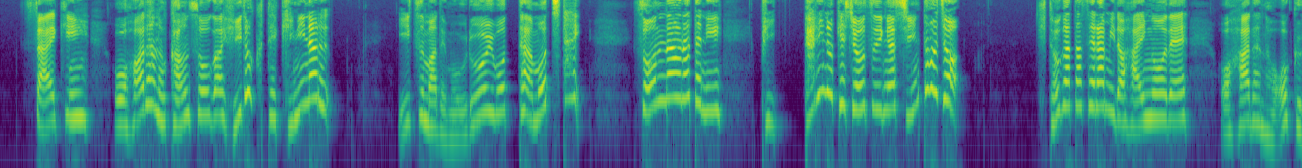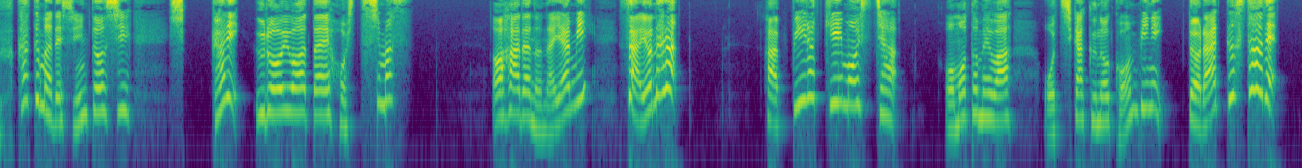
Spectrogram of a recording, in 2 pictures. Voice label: narration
